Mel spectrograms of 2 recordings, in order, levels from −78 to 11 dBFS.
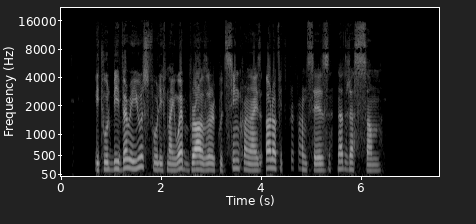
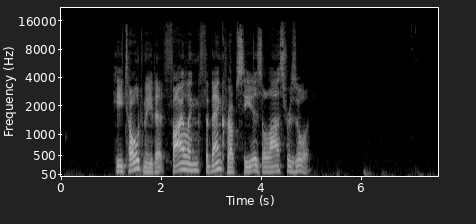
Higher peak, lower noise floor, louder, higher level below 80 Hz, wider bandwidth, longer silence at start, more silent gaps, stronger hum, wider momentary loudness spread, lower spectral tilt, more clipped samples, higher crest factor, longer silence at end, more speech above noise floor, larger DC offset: second, -8 dBFS vs -2 dBFS; first, under -90 dBFS vs -67 dBFS; second, -26 LUFS vs -21 LUFS; second, -70 dBFS vs -56 dBFS; about the same, 16 kHz vs 16 kHz; second, 0.7 s vs 1.1 s; neither; neither; first, 11 LU vs 8 LU; about the same, -3.5 dB/octave vs -4.5 dB/octave; neither; about the same, 20 dB vs 20 dB; second, 1.2 s vs 2.6 s; first, over 63 dB vs 46 dB; neither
